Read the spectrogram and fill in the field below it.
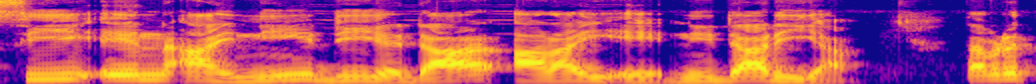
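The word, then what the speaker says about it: Cnidaria: 2 নম্বরে নামের শুরুতে সি আছে, কিন্তু সি এর উচ্চারণ হবে না। নিডারিয়া, CNI, RIA, নিডারিয়া।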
